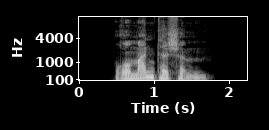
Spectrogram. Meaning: strong dative masculine/neuter singular of romantisch
- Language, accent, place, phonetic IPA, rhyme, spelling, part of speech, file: German, Germany, Berlin, [ʁoˈmantɪʃm̩], -antɪʃm̩, romantischem, adjective, De-romantischem.ogg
